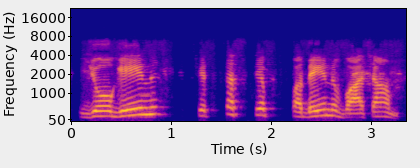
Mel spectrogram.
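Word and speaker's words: योगेन चित्तस्य पदेन वाचां: आप नोट कर सकते हैं। उसका उच्चारण सही है। योगेन चितस्य पदेन वाचाम यह मंत्र पतंजलि को समर्पित है।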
